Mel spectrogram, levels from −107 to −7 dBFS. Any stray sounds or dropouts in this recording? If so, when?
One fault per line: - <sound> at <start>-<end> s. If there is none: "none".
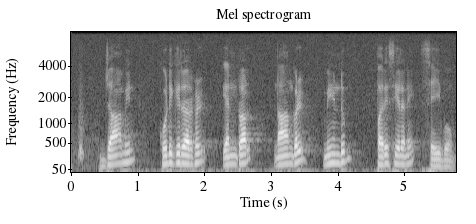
- whoosh at 0.1-0.2 s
